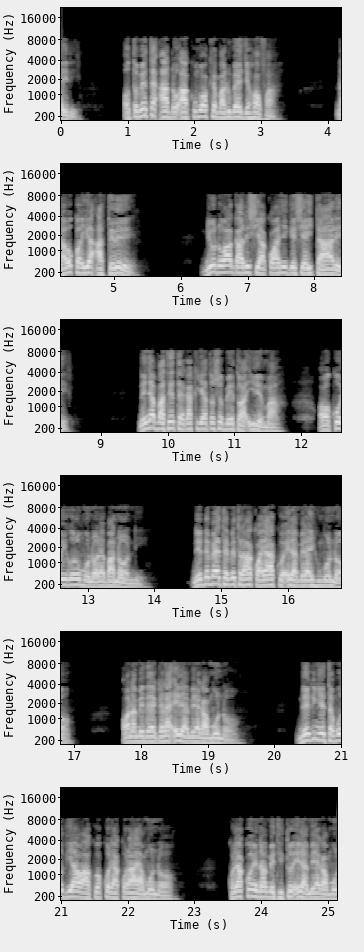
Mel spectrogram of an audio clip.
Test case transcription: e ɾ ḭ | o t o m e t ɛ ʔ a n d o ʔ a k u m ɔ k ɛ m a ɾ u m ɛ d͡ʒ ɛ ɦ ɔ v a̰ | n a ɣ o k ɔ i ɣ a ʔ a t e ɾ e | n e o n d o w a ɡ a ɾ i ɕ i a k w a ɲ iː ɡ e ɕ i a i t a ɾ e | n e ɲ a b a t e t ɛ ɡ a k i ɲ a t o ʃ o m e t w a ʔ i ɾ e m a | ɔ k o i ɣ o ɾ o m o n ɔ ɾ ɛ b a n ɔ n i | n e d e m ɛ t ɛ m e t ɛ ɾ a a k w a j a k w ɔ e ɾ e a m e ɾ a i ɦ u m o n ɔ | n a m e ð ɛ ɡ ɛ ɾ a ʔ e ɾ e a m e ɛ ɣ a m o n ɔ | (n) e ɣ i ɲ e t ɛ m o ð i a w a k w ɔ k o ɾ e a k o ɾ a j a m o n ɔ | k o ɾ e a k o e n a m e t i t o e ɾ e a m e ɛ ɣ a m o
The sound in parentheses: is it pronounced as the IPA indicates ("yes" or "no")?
yes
